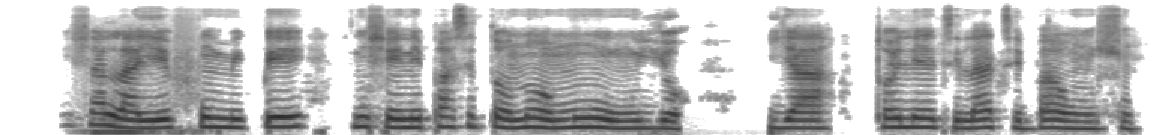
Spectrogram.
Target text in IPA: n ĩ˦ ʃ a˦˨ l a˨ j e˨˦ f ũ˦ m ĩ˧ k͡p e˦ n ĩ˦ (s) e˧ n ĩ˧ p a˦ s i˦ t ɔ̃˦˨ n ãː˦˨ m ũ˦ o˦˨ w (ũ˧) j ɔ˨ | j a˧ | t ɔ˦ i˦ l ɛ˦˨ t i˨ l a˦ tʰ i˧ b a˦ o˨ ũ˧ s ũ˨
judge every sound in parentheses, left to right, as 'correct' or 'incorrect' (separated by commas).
incorrect, correct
